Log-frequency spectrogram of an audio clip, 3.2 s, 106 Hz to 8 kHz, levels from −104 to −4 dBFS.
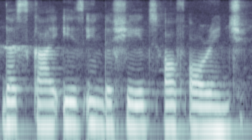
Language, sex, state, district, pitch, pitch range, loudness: English, female, Assam, Kamrup Metropolitan, 165 Hz, 155-170 Hz, -16 LUFS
